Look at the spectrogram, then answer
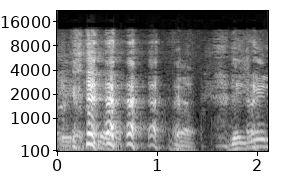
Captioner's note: laughter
